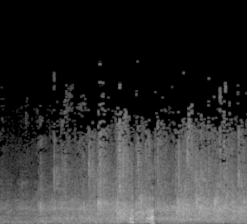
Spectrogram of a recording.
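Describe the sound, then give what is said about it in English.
A crowd applauds steadily, a dense wash of clapping that swells slightly midway, with a few brief voices or cheers rising above it. “That's the one you clap over.”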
